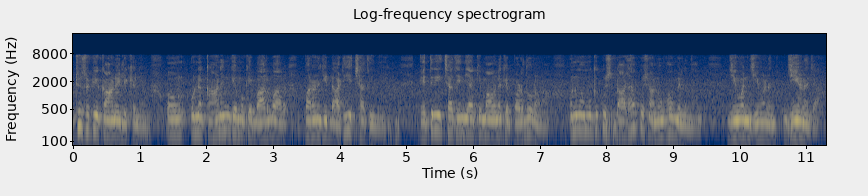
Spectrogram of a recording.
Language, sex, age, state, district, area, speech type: Sindhi, male, 45-60, Gujarat, Surat, urban, spontaneous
